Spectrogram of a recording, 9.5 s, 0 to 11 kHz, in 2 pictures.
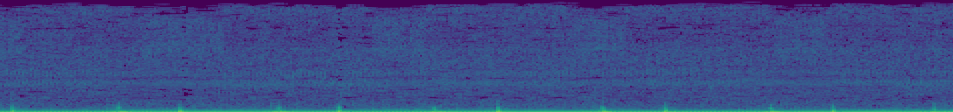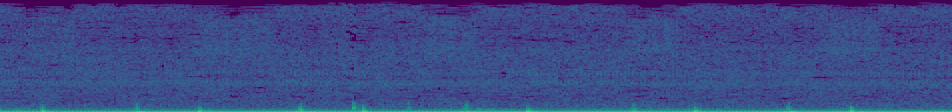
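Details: Own heart sounds recorded on a timer while napping, lying on the back (supine) rather than the usual face-down position: regular soft low thumps about 80 a minute over a steady low hum; normal heartbeat at rest while asleep.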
